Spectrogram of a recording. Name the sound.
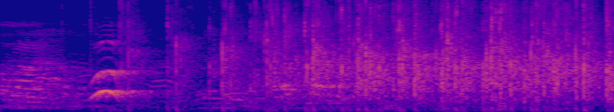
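audience clapping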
